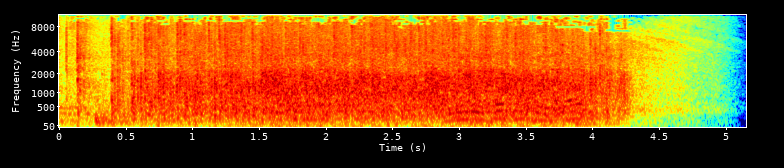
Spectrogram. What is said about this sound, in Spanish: Pues muchas gracias, un aplauso para todos.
